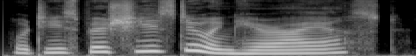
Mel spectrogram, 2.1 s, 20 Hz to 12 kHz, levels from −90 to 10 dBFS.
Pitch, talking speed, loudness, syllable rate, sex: 245 Hz, 290 wpm, -15 LUFS, 7.3 syllables/s, female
